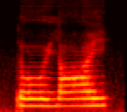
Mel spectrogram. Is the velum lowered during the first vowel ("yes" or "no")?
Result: no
